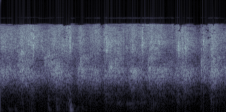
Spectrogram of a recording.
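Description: Audience applauding steadily, with a couple of low bumps about half a second in.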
